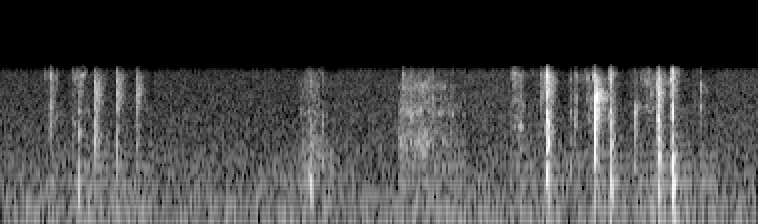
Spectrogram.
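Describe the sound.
Universal Waite tarot cards being shuffled, soft riffling and flicking in several quiet clusters separated by short pauses.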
